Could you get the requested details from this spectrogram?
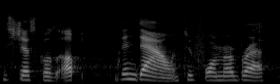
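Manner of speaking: normal talking voice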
